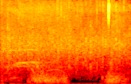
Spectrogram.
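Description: A church audience applauding to welcome the LaGrange campus, steady quiet clapping with no voices standing out.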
